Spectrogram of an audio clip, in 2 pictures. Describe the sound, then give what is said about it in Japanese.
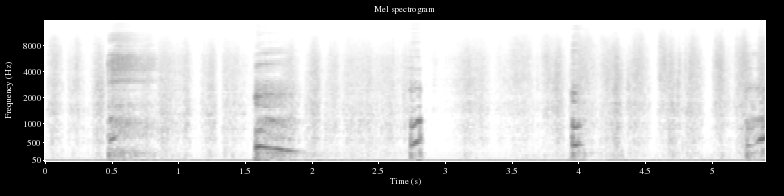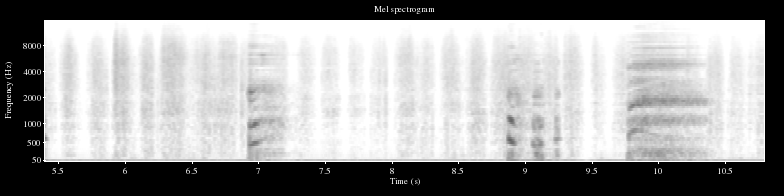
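Shampoo being lathered into hair: a series of soft, wet, squishy rubbing bursts at uneven intervals, a few drawn out longer, with no talking. “しっかり泡立てないとですからね。”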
